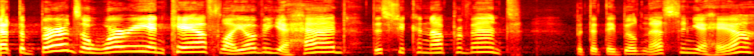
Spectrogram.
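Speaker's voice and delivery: motherly voice with New York Italian accent. Sharing an ancient Chinese saying, in a New York Italian mom voice. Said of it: "it needs to be said in a New York Italian mom voice".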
